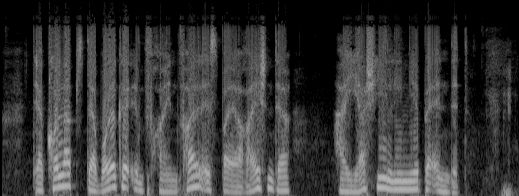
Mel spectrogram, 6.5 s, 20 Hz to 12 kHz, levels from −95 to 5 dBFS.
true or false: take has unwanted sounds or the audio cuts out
false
